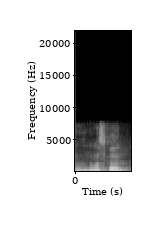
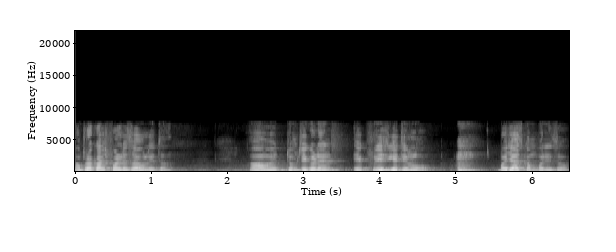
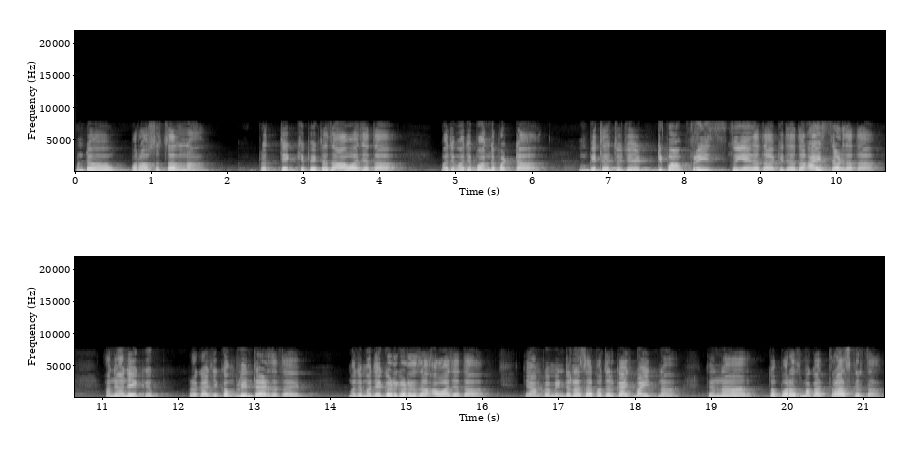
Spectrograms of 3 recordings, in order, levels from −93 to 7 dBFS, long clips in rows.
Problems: none marked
